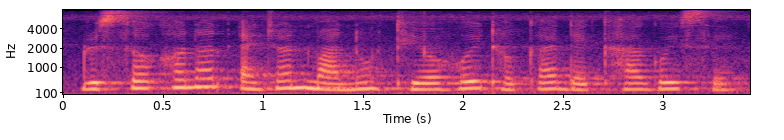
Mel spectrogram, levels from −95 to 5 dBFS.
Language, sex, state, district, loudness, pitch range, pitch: Assamese, female, Assam, Sonitpur, -15 LUFS, 215-250 Hz, 230 Hz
